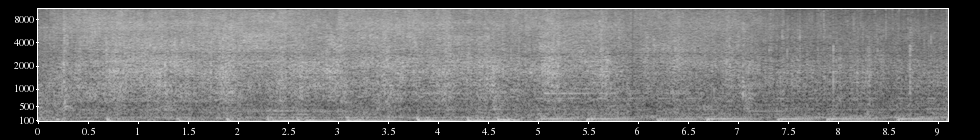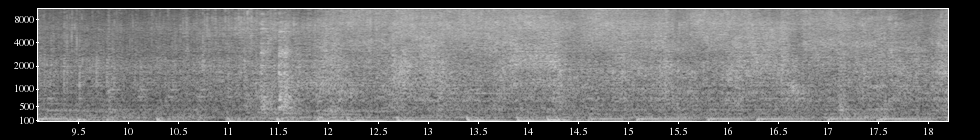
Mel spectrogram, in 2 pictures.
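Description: Chicken and cauliflower stir-frying in a hot pan: steady loud sizzling with the scrape of stirring. Background music's low bass line pulses underneath.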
